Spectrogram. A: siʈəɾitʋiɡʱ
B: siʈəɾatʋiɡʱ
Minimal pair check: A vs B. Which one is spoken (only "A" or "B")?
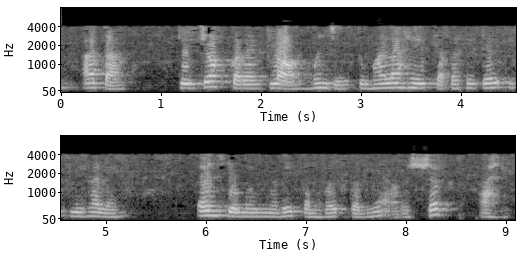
A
